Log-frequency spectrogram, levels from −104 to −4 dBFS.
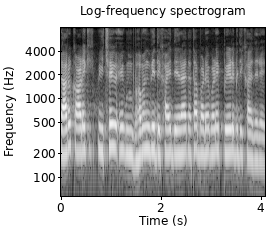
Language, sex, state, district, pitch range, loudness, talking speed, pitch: Hindi, male, Chhattisgarh, Bastar, 195-215 Hz, -19 LUFS, 265 wpm, 205 Hz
